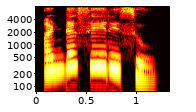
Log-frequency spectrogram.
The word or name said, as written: ಅಡ್ಡಸೇರಿಸು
